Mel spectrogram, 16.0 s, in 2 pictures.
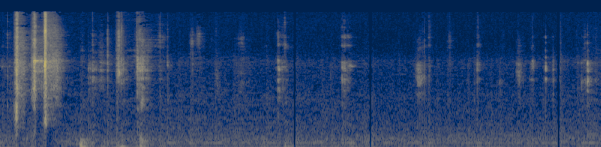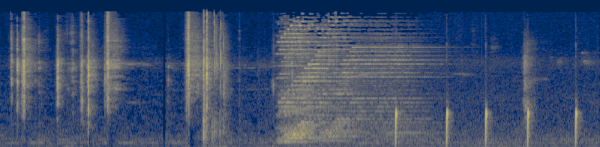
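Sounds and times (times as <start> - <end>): plastic toy gun clicks and snaps: 0.1 - 0.9.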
